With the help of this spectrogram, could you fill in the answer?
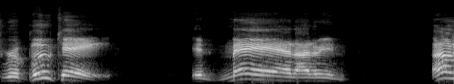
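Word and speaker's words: Roboute: rebuke gilliman you know it should be like robert gilliman but it's reboote and man i mean i don't even know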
